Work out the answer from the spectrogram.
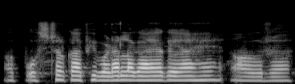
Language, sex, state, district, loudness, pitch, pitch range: Hindi, female, Chhattisgarh, Bastar, -18 LUFS, 195 Hz, 185-200 Hz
